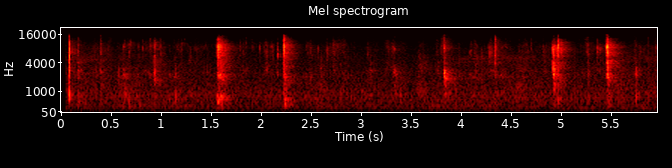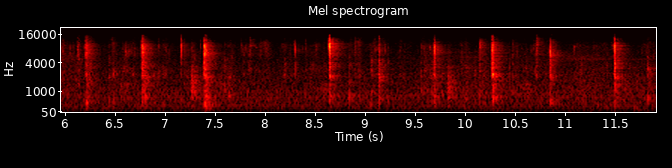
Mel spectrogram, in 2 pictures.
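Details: Rapid dry clicking and crunching taps, like chewing or biting, repeat irregularly throughout, with no animal voice heard.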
